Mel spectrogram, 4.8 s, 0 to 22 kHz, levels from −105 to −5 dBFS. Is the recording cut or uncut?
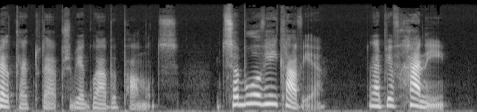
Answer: uncut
